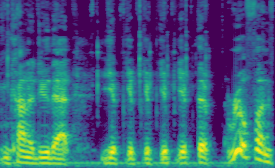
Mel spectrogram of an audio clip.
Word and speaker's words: Yip Yip: course the Sesame Street Yip Yap yip yip I always say it wrong yip yip aliens it's a two pack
